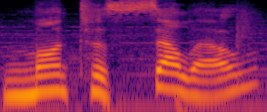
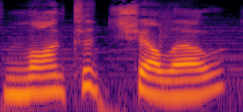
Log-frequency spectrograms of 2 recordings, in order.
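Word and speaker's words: Monticello: One is Montichello. People often think it is Monteello, but it's Montichello.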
